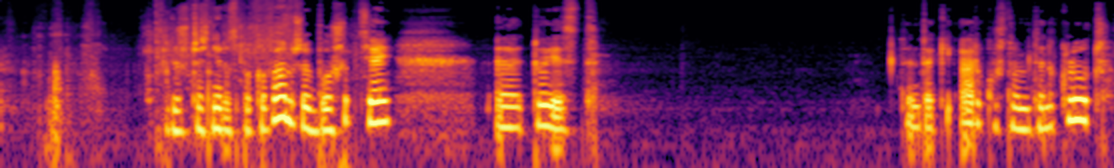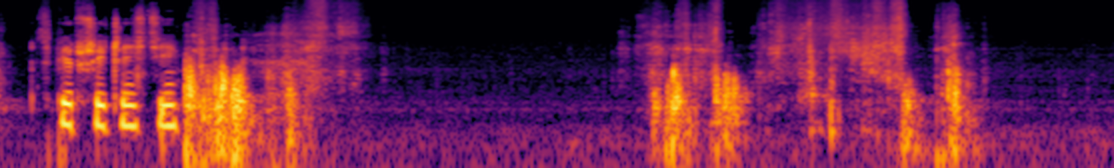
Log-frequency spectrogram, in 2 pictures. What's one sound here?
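Sheets of paper rustle and flap as they are handled.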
